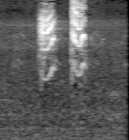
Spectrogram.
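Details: Female double-collared seedeater calling to excite males; two loud, high, buzzy chirps about a third of a second apart, with quiet hiss around them.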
